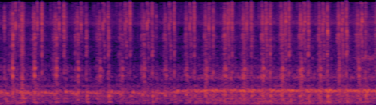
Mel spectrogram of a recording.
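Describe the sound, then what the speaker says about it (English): A sewing machine stitches a seam on a foundation paper-pieced mug rug, a steady fast rhythmic clatter of needle strokes running close and throughout. "I'm just going to stitch on that line and then come into the seam allowance and just hit my lock off stitch"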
